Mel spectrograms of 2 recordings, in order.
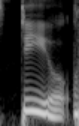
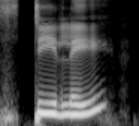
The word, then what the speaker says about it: Steele: I asked her to cast me, a unknown actress at the beginning of her career, in the role of Anastasia Steele, which apparently is pronounced Steele. – Yeah. I thought you were doing that for effect. – No. Someone told me after the show, they said it's Steele.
